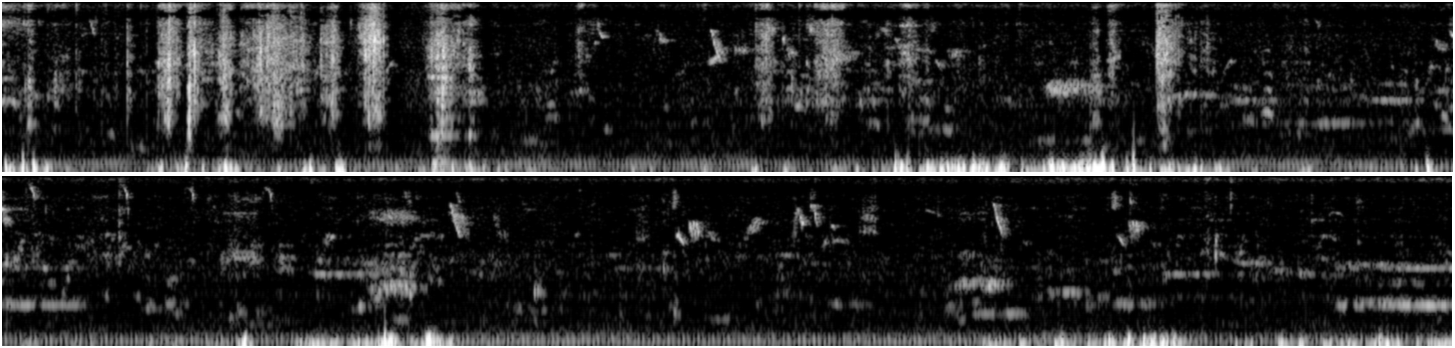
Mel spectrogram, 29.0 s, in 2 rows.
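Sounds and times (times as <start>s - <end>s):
small birds chirping: 0.0s - 4.8s, 5.7s - 13.4s.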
